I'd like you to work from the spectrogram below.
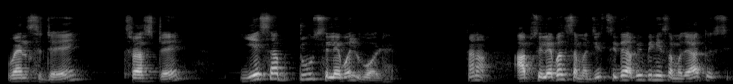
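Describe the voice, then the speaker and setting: A man teaches English grammar in a slightly high voice. He calls his viewers friends and says each word over, slowly, one syllable at a time. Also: fairly bright tone. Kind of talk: explanatory lecture.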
